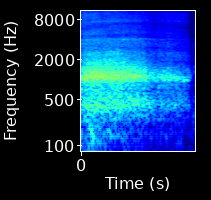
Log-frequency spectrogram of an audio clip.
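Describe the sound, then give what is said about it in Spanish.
A long, deep breath, airy and steady before tapering off, taken while gazing at the sun, then a brief pause as the next breath begins. No one speaks. “De hecho, trata de penetrar el sol con tu mirada. Respirando.”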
